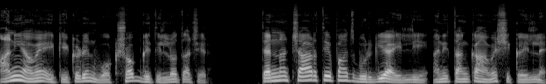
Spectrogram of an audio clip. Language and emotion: Goan Konkani, neutral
